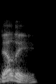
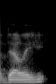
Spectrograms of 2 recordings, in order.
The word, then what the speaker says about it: Delhi: delhi new york and it is spelled d-e-l-h-i and nobody really knows why it's called delhi um they don't call it like uh delhi but they call it delhi but um i think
